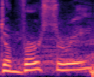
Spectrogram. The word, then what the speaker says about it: Diversary: It's Diversary. Diversary. Like all right. Anniversary.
